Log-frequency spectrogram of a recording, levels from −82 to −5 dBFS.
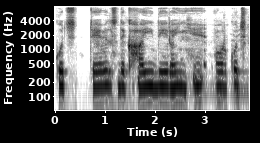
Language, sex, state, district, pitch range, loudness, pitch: Hindi, male, Madhya Pradesh, Katni, 165-170 Hz, -16 LUFS, 170 Hz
